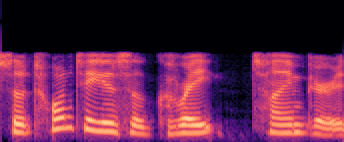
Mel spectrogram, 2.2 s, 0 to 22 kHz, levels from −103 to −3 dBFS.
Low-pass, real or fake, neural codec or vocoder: 5.4 kHz; fake; autoencoder, 44.1 kHz, a latent of 192 numbers a frame, MeloTTS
